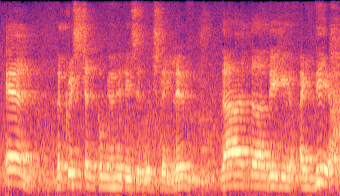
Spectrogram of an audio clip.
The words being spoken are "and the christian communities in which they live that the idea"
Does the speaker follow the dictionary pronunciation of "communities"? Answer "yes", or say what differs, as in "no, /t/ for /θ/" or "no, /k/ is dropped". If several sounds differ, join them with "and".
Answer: no, /s/ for /z/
